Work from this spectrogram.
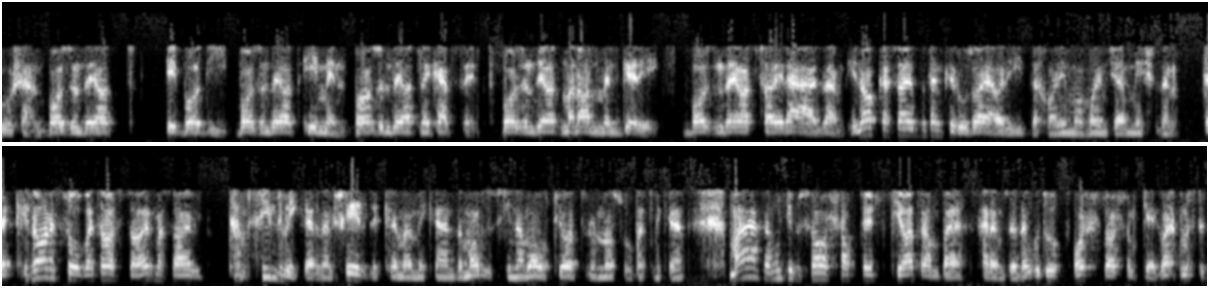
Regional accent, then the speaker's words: Kabul, Afghanistan; born or raised there

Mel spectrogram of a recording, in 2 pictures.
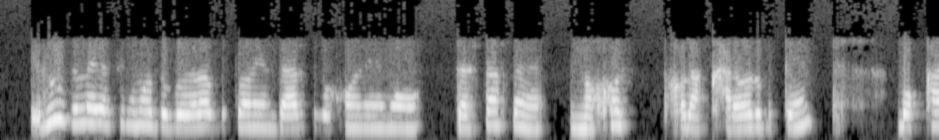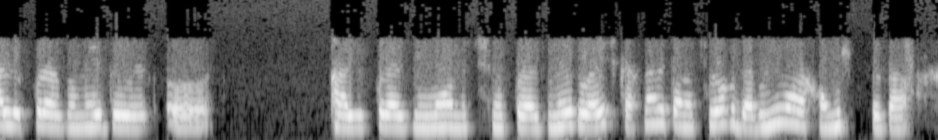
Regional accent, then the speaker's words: Badakhshan, Afghanistan; ما از بدخشان هستیم، یعنی منطقای دور دستش

